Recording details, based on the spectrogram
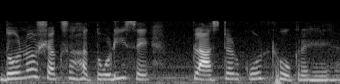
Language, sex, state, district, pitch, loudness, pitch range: Hindi, female, Bihar, Muzaffarpur, 250 Hz, -20 LUFS, 220-270 Hz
